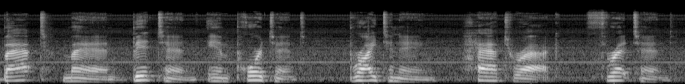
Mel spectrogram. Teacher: native speakers at least in American English we don't really pronounce that t t there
